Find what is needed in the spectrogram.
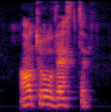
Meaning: feminine plural of entrouvert
- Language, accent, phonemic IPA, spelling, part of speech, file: French, Canada, /ɑ̃.tʁu.vɛʁt/, entrouvertes, adjective, LL-Q150 (fra)-entrouvertes.wav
